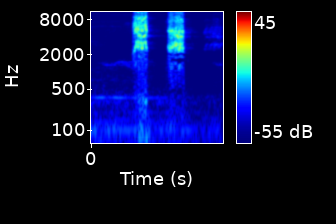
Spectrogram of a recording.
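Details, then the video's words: Yellow-sided conure parrot giving two short, harsh, raspy screeches about half a second apart, each a dense burst of noisy sound, with a faint softer chatter trailing at the end and no other clear sounds. "Yellow sided conure parrot bird sound"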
